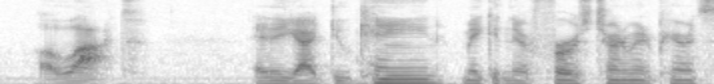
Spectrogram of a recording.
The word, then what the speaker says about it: Duquesne: It's Duquesne. The S is silent.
